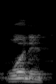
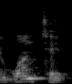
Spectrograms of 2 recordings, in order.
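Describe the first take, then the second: First: It is said with an American accent. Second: It is said with a British accent. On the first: "American style, American accent" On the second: "But the British style, they would say wanted"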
